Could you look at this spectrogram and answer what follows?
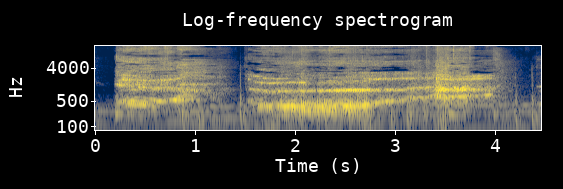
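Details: Sprite burp challenge, burping after drinking Sprite: long, loud, drawn-out belches with a low rumbling voiced sound over background music.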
